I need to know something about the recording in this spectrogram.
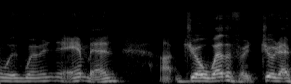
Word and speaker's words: Weatherford: Joe Weatherford. Joe, did I pronounce the last name right? Yep, Weatherford.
